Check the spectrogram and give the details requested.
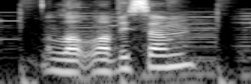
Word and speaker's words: Luvusm: Luvusm. So it's Luvusm. Love you so much.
